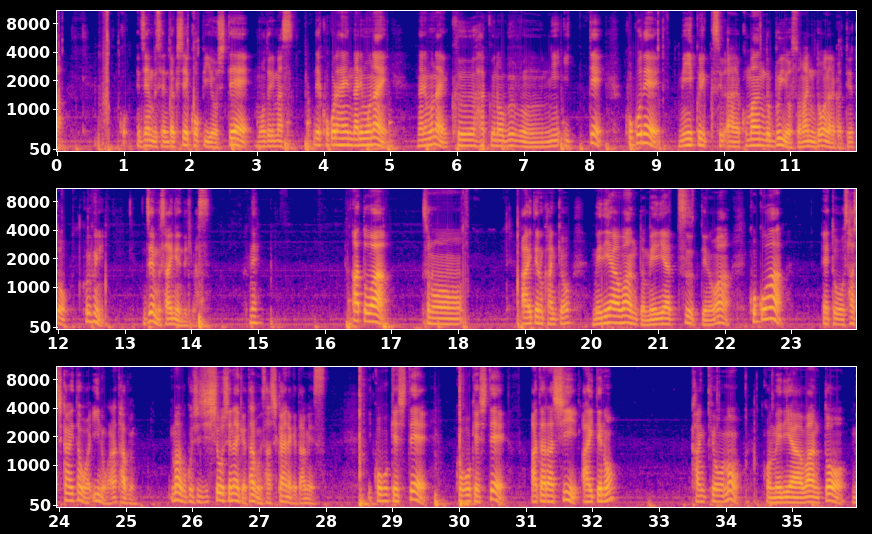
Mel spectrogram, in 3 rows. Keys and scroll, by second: 0.7 super+a, 1.9 super+c, 12.0 super+v, 33.8 super+z.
